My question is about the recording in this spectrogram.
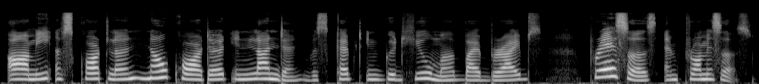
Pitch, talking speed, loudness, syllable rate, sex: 235 Hz, 140 wpm, -17 LUFS, 4.2 syllables/s, female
